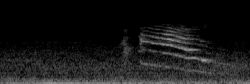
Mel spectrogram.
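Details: Single clear meow from pet cat Odeuri as its voice returns after tooth extraction surgery: a brief breathy onset, then a bright tone gliding down, above a steady low background hum.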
